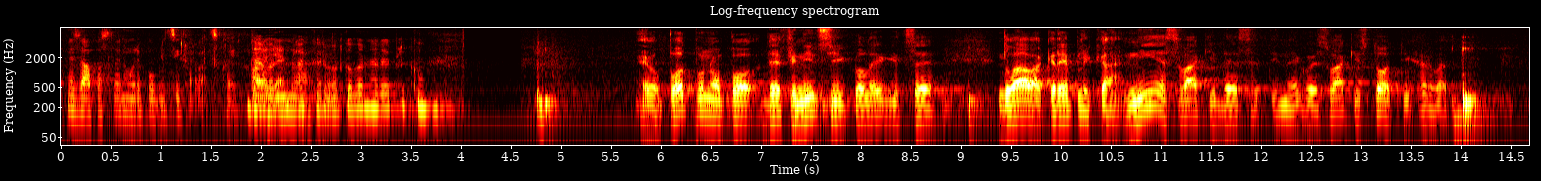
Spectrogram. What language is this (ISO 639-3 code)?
hrv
